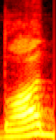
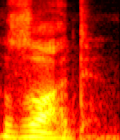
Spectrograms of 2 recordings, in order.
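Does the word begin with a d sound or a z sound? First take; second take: d sound; z sound. First: The word begins with a d sound. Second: The word begins with a z sound. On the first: "अगर आप इसको दौद बोलेंगे तो it will be डी W A डी" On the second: "ज़ौद अगर आप बोलेंगे तो it will be जेड W A डी"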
